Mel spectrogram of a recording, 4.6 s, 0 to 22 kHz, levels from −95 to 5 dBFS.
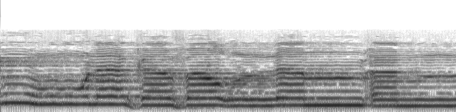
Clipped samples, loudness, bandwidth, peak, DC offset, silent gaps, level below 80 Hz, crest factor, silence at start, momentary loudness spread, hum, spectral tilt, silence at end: under 0.1%; -15 LUFS; 6 kHz; -2 dBFS; under 0.1%; none; -66 dBFS; 14 dB; 0 s; 5 LU; none; -7 dB/octave; 0 s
